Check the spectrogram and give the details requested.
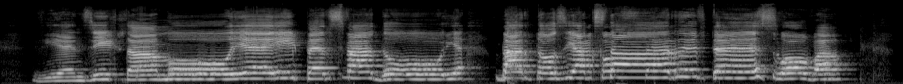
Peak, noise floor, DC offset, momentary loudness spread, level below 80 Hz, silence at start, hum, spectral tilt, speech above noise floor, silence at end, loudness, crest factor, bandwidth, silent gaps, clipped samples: -6 dBFS; -51 dBFS; under 0.1%; 8 LU; -66 dBFS; 0.35 s; none; -2 dB/octave; 33 dB; 0.55 s; -18 LUFS; 14 dB; 18 kHz; none; under 0.1%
